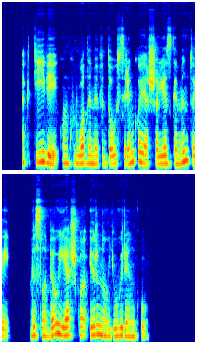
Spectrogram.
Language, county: Lithuanian, Vilnius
